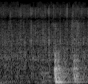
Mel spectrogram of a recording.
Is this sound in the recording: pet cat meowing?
no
